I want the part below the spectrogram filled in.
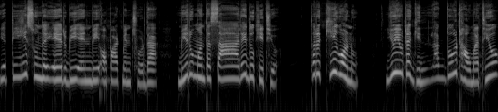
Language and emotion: Nepali, sad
